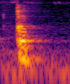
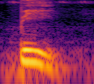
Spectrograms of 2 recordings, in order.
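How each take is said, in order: First: The letter is said as a short sound. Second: The letter is said as its full name. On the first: "kalau abjad itu pelafalannya berbeda. B itu dibaca ep" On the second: "Kalau eja itu B itu dibaca B"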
